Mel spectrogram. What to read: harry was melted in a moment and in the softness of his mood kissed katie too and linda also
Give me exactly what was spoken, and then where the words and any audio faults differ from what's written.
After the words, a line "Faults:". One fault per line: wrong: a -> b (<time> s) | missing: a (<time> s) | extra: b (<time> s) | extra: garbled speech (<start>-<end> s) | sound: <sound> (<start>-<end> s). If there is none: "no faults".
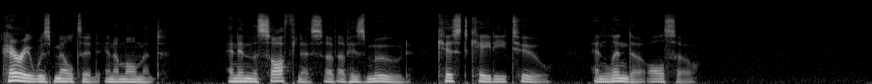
harry was melted in a moment and in the softness of of his mood kissed katie too and linda also
Faults:
extra: of (3.4 s)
